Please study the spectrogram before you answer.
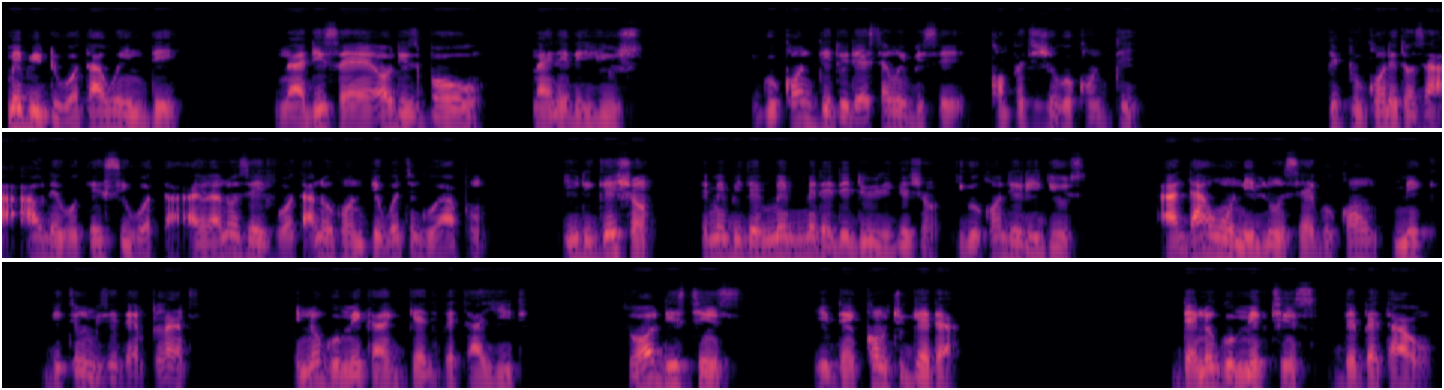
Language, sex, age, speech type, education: Nigerian Pidgin, male, 30-45, spontaneous, primary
